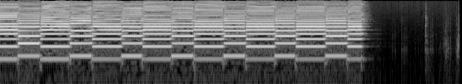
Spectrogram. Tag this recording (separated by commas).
Siren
